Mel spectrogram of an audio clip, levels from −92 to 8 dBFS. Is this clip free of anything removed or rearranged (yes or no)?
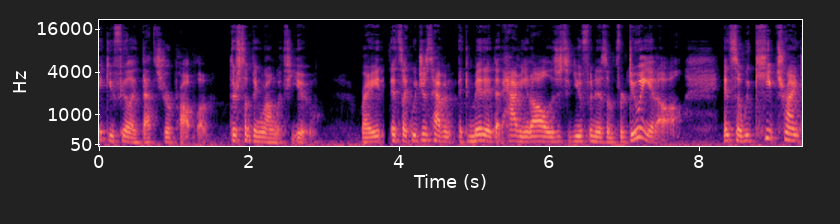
no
